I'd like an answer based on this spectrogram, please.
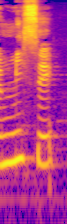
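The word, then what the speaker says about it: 店: C'est différent de Mise. Alors, Mise, donc le magasin tout court, qui peut se prononcer ten, son autre lecture.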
